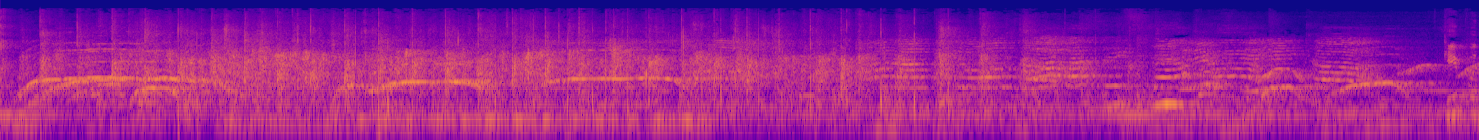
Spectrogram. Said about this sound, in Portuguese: Então eu queria que você recebesse uma grande salva de palmas ao Senhor,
